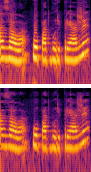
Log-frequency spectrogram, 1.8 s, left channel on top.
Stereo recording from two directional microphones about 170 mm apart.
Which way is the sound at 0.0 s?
35° left (ahead or behind).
